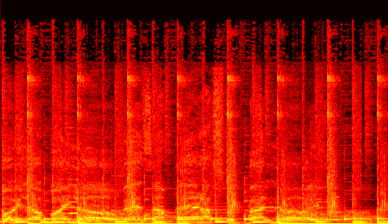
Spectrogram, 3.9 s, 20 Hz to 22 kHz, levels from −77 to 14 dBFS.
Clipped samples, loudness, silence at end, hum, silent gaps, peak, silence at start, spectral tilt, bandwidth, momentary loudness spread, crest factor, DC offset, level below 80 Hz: under 0.1%; -10 LUFS; 0 s; none; none; 0 dBFS; 0 s; -5 dB/octave; 19.5 kHz; 4 LU; 8 dB; under 0.1%; -10 dBFS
